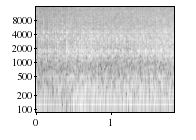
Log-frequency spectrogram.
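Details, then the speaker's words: 1995 Land Rover Defender 130 300Tdi diesel with stock exhaust, throttle tip-in recorded inside the cab: low rumble rising as rpm climbs, no shakes, rattles or knocks, cabin stays quiet; normal throttle response. "you can hear the rpms climb but no shakes or rattles in the cabin and it still remains nice and quiet in the car"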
